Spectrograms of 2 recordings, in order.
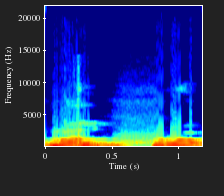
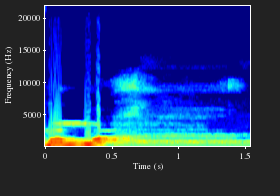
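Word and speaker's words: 말라: যেমন খেয়াল করেন, এখানে উচ্চারণটা হওয়ার কথা ছিল ম আ মা, নিচে ল মাল, র আ রা। হওয়ার কথা ছিল মালরা। বাট রিয়লের পরে যদি রিয়ল থাকে তাহলে কি উচ্চারিত হয়? লয় লয় উচ্চারিত হয়। তাহলে হবে ম আ মা, লয় লয় আকার মাল্লা। তাহলে আমরা এই উচ্চারণটা ভুল, উচ্চারণটা হবে মাল্লা।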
